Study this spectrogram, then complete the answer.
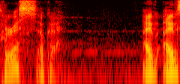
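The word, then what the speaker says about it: cuirass: heavy bronze curus we good is that you pronounce that curus I've never I don't think I've ever heard that word pronounced I'm sad to tell you that it is actually pronounced Cirus cerus okay I've I've said it in my head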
